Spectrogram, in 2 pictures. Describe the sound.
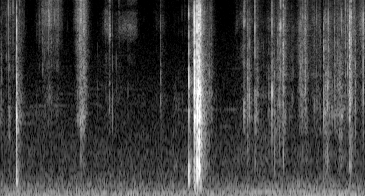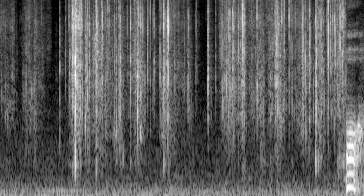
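Snack packet crinkles as it is handled and opened, heard as faint, scattered plastic crackles with a few louder rustling bursts spaced through the stretch.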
